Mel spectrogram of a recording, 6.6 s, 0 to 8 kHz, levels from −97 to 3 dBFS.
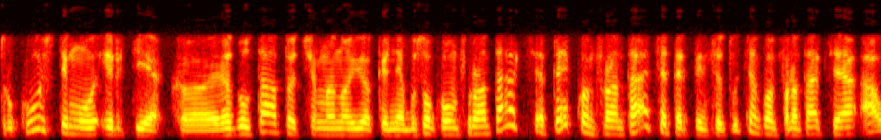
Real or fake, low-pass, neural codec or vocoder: real; 7.2 kHz; none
